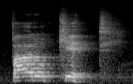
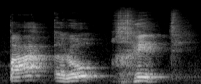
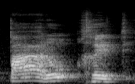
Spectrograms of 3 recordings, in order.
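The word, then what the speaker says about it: פָּרֹכֶת: ler no português, seria paroquete. Mas no hebraico a pronúncia é parorrete. Parorrete. Embora a transliteração seja um K, esse K às vezes ele tem o som de Rá.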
